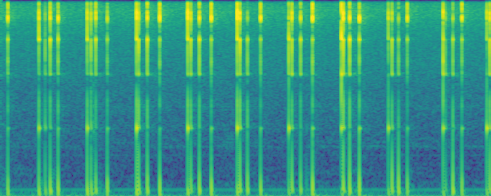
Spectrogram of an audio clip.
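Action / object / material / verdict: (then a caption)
tap / wooden hairbrush back / wood / none. Long nails tap and scratch the back of a light, solid wood hairbrush held upright. They make quick, crisp clicks in tight rhythmic clusters, each click dry and short with almost no ring, over a faint low hum.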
